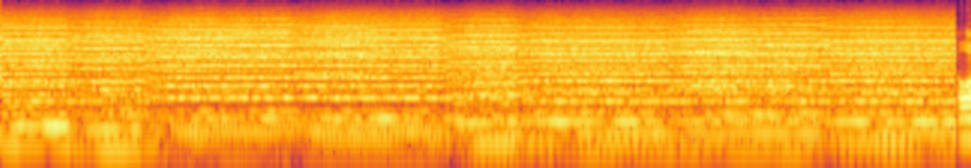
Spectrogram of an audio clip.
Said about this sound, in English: not including the more pad-like string section, which sounds something like this.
